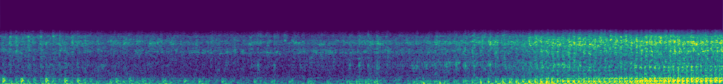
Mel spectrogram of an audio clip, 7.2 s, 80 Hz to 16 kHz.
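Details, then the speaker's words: 1957 Cushman Iron Eagle single-cylinder after an ignition timing fix at the stator plate: putters evenly at low speed, then revs climb cleanly with no stumble or mid-power-band flat spot. Running healthy. "- you hear there's a major difference in the way it's running so anyway that's not one of these engines if you're having a problem with a flat spot right in the middle of a power band I highly suggest checking the timing"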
